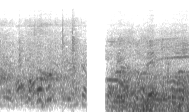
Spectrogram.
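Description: Background chatter of several people talking, cut off by a brief silent gap about a second in, after which the voices are louder.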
